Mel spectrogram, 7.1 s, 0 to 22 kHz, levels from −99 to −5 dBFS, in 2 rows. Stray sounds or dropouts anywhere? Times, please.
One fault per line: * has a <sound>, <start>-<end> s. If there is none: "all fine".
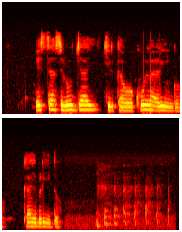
* has a laugh, 5.4-7.0 s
